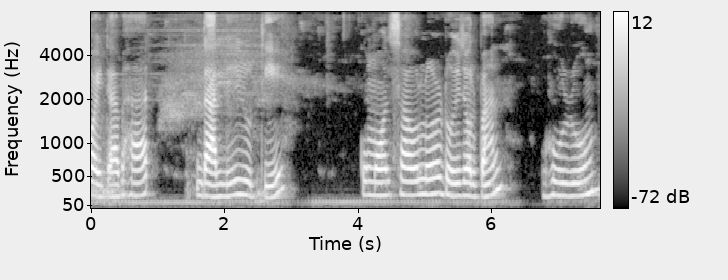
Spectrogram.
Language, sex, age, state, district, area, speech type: Assamese, female, 30-45, Assam, Majuli, urban, spontaneous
